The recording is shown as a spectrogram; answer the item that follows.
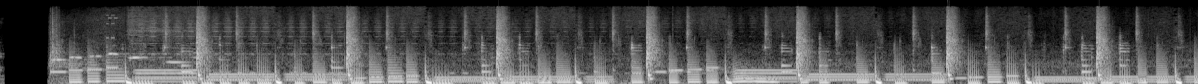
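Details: Electronic music with heavy bass and sharp percussive hits plays throughout, with no animal sounds.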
